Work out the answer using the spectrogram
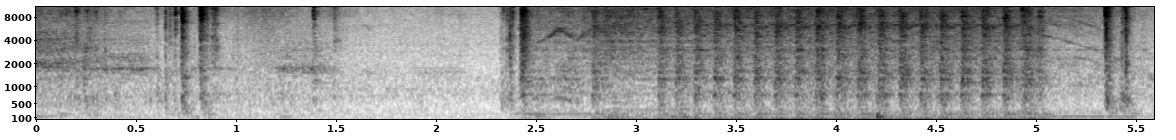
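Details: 2007 Chevy Equinox AWD, 35k miles, after replacing a blown fuse and reseating a relay installed 90 degrees out; a few clicks, brief starter whir, engine catches cleanly and settles to an even idle, starts and runs normally.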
